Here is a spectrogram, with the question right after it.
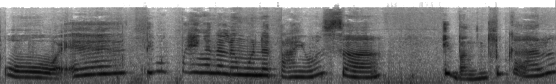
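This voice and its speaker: A woman's voice: very high voice, lively intonation, slow, full character voice. An actress with a Filipino accent playing a bold, coy young woman in a radio drama, over a noisy background. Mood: defiant.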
